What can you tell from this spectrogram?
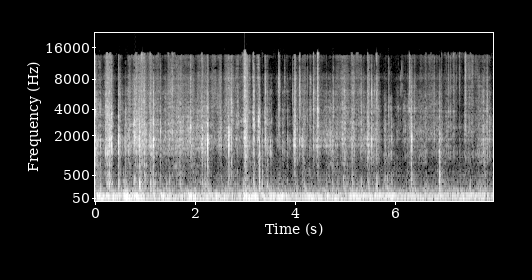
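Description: Faint crinkling and clicking of a phone-grip package's plastic and cardboard being handled and pried open, many small irregular ticks over a steady low hum.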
